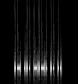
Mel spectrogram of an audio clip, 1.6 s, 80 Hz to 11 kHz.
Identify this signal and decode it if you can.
Morse code, heard as a keyed tone, about 46 wpm, 700 Hz. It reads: ASCII
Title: Sets of 5 Words - New Word Drill - 50wpm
